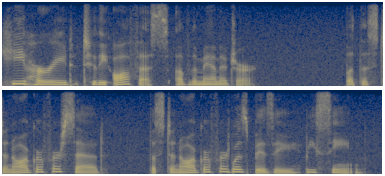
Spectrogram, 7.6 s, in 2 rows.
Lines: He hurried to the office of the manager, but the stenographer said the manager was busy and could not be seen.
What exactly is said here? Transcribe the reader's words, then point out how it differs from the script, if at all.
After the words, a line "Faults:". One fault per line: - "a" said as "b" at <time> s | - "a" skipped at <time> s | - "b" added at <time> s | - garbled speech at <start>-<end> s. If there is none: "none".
He hurried to the office of the manager, but the stenographer said the stenographer was busy be seen.
Faults:
- "manager" said as "stenographer" at 5.3 s
- "and could not" skipped at 6.8 s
